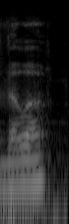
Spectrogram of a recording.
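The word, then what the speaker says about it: Wille: We find out that the anti-nerve is spelled Willie, but I think it's pronounced Villa.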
